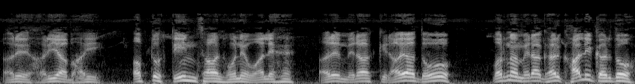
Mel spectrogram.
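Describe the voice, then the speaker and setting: An actor playing an exasperated, grudging village landlord in a horror story, with a grumbling, complaining manner. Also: male voice, mid-range voice, lively intonation, measured pace, husky, no echo.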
